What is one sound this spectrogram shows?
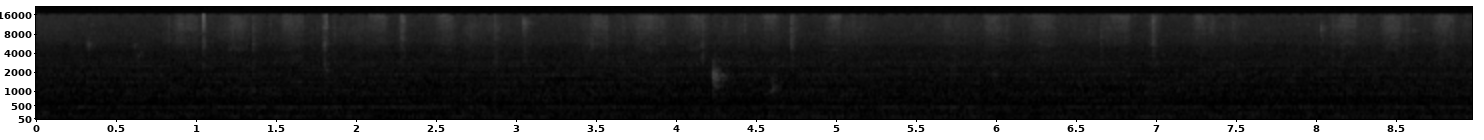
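A crochet hook clicks softly against yarn.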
